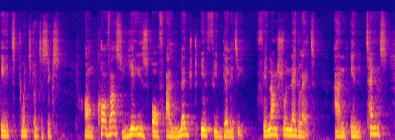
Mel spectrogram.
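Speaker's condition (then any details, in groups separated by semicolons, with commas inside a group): No condition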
